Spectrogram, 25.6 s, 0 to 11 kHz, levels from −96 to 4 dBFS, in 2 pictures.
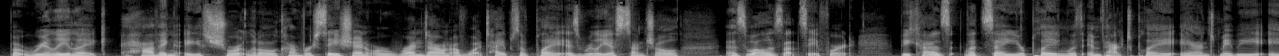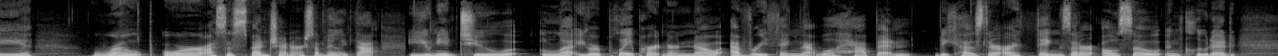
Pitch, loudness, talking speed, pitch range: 175 Hz, -27 LUFS, 150 wpm, 170-195 Hz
